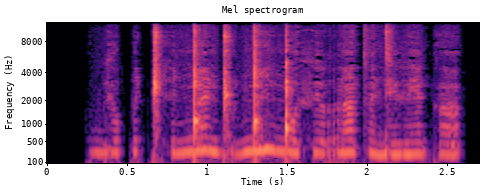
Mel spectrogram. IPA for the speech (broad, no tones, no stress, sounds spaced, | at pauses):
bʲ o p ɪ ǁʰ ɪ ŋ͡ǃ ɛ̃ ɡ͡ǁ ʏ ŋ͡ǃ ĩ ŋ͡ǃ o fʲ ɔ r ã t͡s ɛ̃ dʲ ɐ̃ vʲ ɛ̃ k ɐ̃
